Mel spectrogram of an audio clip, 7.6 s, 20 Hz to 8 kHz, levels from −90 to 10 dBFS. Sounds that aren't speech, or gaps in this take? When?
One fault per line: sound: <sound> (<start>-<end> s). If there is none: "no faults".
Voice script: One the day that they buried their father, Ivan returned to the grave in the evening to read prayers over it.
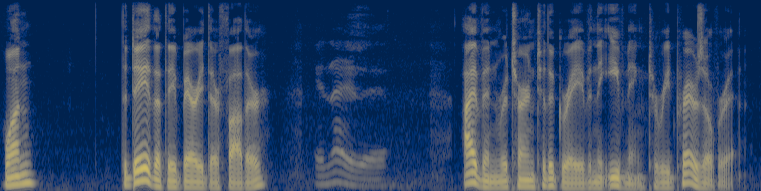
sound: sigh (3.1-4.2 s)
